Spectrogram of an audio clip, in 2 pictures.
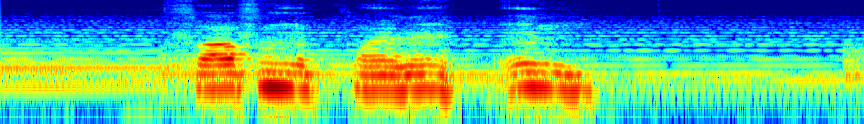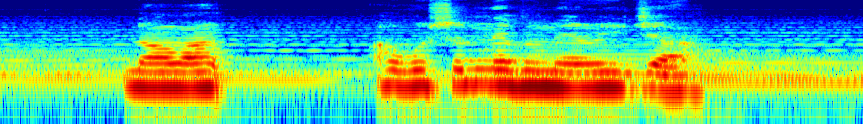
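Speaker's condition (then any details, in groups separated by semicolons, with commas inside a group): Cerebral palsy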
